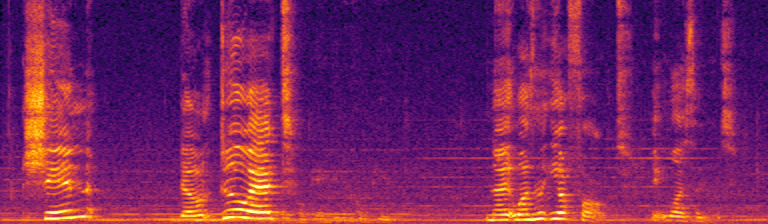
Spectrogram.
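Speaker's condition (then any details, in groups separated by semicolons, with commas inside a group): No condition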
